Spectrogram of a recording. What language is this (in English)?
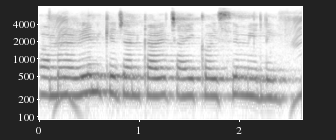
Bhojpuri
